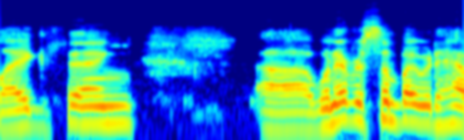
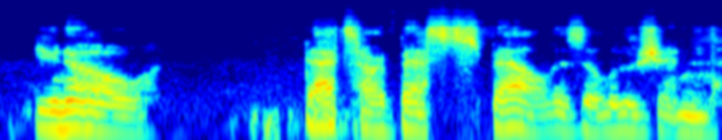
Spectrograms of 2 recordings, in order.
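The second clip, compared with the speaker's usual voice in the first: lizard monster voice, lower and quieter; 3 semitones lower, 6 dB quieter than usual. Voicing a creature that stabs a player and whispers close: lizard creature voice. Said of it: "says with the tongue actually tickling your cheek".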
